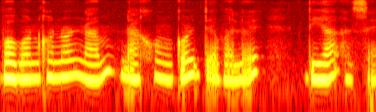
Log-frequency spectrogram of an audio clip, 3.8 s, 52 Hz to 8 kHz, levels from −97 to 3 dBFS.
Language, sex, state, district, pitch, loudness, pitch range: Assamese, female, Assam, Sonitpur, 240 Hz, -18 LUFS, 230-270 Hz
